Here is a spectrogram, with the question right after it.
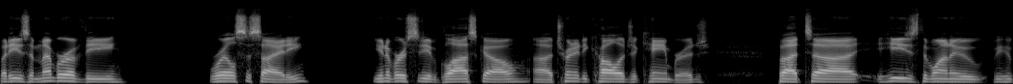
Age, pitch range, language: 40-59, 115-135 Hz, English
